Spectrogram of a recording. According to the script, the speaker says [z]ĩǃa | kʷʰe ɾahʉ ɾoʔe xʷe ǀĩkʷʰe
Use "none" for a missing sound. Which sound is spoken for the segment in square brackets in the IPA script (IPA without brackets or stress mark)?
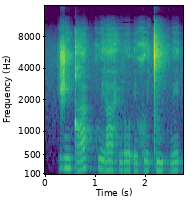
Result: ʒ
